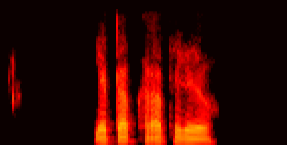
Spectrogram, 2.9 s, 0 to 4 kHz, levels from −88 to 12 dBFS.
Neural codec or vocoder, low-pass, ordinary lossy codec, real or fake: none; 3.6 kHz; Opus, 64 kbps; real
